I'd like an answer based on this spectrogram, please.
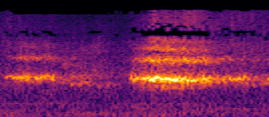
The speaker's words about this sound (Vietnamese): Tiếng phanh xe chua chát vang lên, xe của anh đâm thẳng vào gốc cây bên đường và dừng lại.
